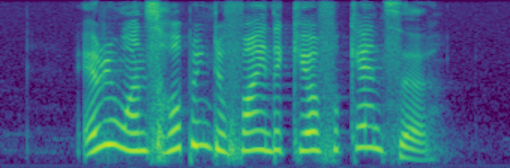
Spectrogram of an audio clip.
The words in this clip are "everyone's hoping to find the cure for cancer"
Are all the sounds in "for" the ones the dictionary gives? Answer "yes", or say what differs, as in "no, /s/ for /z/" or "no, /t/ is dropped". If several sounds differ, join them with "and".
no, /l/ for /ɹ/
